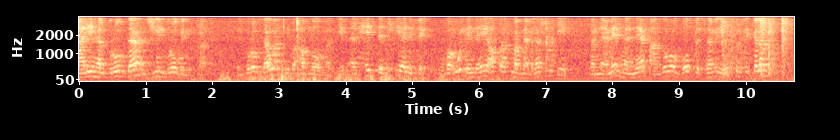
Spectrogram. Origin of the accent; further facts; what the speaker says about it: Egypt; يعني عندنا في مصر، يعني اتكلم في مصر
